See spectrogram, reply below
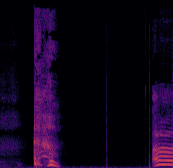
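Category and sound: human body sound, cough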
